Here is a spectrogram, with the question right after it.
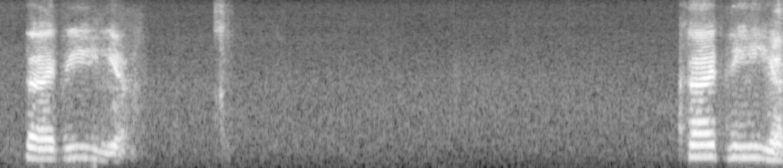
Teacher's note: So you have ka and then rear. That ear that you hear is actually a diphthong sound.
